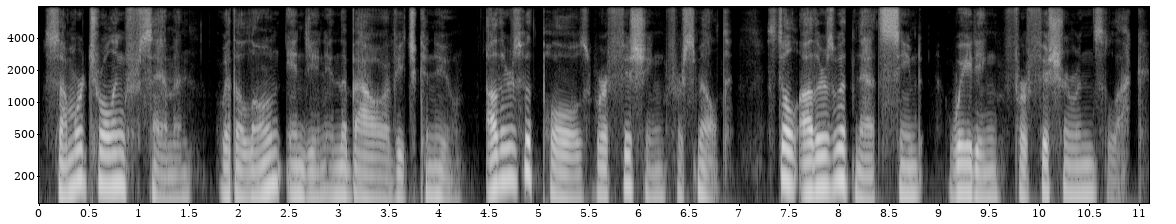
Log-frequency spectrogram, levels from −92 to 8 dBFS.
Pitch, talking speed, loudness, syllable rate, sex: 120 Hz, 165 wpm, -20 LUFS, 4.5 syllables/s, male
